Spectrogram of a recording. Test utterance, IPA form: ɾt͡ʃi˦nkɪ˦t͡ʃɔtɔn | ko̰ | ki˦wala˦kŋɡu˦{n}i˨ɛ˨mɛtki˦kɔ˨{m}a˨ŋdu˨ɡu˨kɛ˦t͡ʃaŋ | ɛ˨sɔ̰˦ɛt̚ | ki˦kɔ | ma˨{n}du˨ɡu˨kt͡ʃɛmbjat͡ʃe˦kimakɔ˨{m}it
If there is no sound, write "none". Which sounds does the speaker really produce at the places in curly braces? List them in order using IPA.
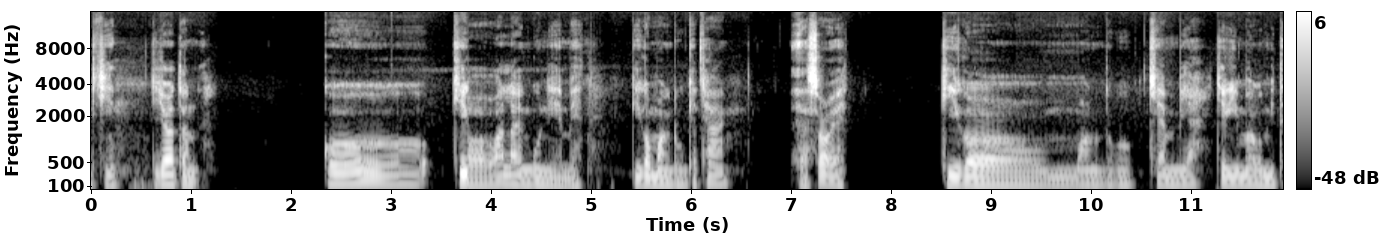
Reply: n, m, ŋ, m

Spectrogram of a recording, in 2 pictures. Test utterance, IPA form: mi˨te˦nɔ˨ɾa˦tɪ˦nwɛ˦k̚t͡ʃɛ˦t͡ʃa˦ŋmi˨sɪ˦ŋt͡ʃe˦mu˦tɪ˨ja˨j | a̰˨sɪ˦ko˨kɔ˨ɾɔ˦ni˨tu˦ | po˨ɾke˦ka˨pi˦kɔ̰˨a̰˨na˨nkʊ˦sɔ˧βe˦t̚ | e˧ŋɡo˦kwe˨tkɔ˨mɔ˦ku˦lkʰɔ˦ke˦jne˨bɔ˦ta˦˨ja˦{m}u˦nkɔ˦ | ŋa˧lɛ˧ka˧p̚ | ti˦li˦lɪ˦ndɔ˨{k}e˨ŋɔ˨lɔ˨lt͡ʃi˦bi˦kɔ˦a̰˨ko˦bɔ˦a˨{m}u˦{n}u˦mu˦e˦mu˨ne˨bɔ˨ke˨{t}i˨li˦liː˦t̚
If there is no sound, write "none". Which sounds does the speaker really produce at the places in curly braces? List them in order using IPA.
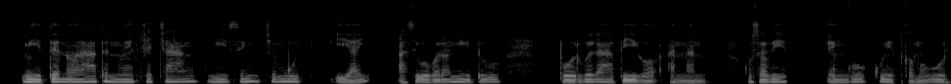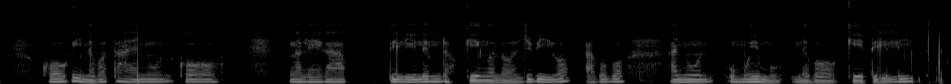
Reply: ɲ, k, ɲ, n, t

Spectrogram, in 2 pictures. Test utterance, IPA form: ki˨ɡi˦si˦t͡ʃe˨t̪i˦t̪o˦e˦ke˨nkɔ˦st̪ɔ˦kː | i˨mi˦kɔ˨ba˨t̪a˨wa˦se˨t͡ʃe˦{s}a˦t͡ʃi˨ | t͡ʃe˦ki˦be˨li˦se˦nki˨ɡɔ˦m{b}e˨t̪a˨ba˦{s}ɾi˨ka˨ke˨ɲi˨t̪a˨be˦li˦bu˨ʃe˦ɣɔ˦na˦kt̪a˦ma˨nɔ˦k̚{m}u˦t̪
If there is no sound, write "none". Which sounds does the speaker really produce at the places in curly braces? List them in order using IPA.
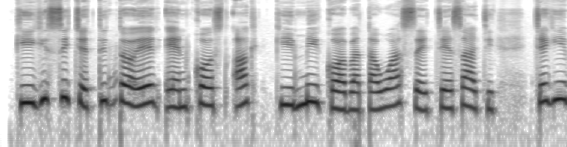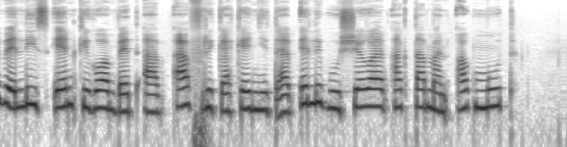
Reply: s, b, f, m

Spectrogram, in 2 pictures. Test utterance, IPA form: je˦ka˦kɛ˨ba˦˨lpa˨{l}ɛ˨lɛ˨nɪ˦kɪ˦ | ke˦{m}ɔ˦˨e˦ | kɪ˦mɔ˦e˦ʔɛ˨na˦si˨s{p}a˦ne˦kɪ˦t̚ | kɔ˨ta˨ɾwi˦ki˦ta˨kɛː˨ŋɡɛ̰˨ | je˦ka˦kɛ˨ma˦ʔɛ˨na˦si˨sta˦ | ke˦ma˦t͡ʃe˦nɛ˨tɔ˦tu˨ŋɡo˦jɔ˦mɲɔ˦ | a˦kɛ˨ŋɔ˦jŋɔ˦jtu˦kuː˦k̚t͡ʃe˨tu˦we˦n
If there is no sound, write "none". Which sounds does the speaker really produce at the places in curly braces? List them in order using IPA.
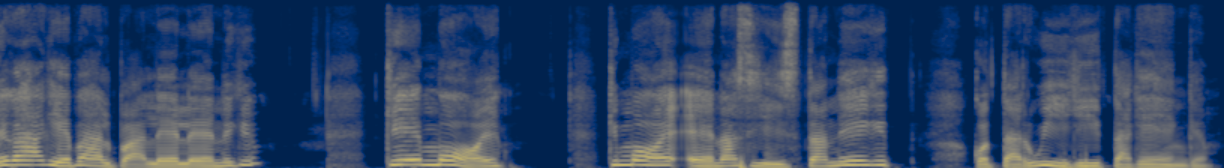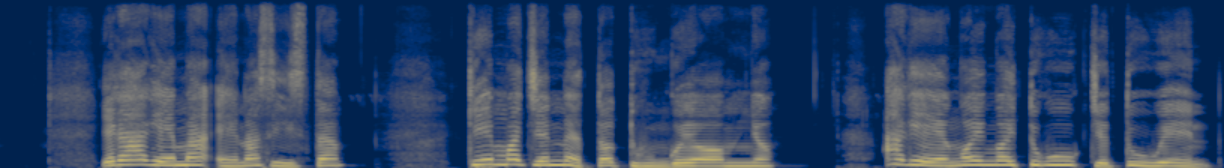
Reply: l, m, t

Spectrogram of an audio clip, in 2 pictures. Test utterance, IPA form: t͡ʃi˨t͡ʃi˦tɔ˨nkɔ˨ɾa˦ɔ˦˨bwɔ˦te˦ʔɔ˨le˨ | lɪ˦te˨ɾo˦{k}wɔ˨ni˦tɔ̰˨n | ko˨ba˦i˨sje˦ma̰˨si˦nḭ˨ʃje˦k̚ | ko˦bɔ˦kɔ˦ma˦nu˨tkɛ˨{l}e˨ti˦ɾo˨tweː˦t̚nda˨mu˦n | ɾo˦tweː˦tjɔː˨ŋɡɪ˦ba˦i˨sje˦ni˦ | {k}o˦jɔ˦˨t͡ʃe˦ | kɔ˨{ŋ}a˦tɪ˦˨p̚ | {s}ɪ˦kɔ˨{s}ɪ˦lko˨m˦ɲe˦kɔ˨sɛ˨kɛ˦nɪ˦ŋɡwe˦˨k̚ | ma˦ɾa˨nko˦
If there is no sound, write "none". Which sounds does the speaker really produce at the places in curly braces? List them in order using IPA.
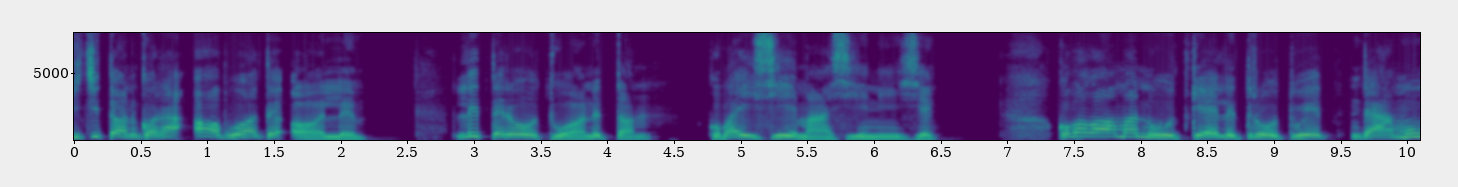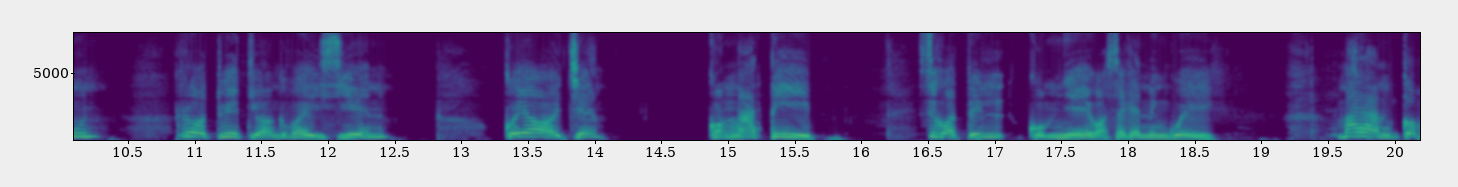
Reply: t, l, k, ŋ, s, t

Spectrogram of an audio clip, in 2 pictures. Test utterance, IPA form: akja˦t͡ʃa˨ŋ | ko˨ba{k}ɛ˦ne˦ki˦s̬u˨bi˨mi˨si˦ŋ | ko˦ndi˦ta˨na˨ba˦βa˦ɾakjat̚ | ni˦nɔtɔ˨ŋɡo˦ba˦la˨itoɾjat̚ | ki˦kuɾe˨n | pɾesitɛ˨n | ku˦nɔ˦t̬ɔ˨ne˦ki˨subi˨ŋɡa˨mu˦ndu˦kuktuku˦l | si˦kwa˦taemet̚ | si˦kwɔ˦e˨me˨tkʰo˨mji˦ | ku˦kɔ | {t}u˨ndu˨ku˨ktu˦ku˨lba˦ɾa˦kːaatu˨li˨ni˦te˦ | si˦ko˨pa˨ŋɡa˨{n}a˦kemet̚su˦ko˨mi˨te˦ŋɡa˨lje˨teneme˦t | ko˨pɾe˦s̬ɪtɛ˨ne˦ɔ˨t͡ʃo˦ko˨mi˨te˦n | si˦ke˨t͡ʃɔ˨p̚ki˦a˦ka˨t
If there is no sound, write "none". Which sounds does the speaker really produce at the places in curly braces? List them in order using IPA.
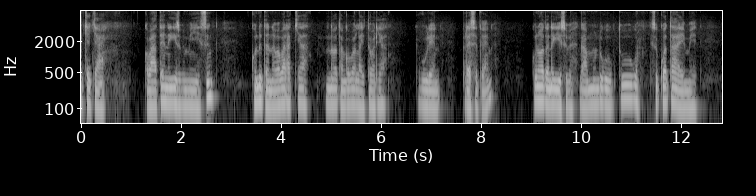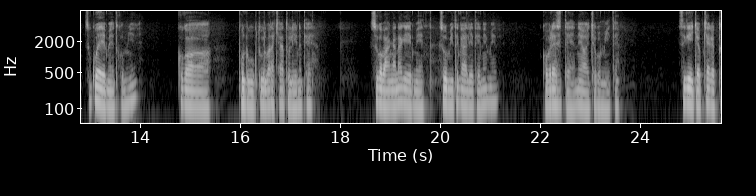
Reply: t, p, n

